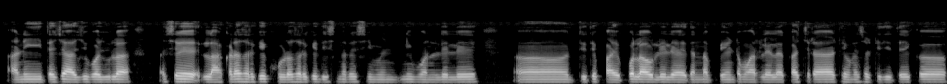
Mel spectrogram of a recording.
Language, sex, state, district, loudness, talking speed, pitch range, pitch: Marathi, male, Maharashtra, Nagpur, -21 LUFS, 160 wpm, 115-120 Hz, 115 Hz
